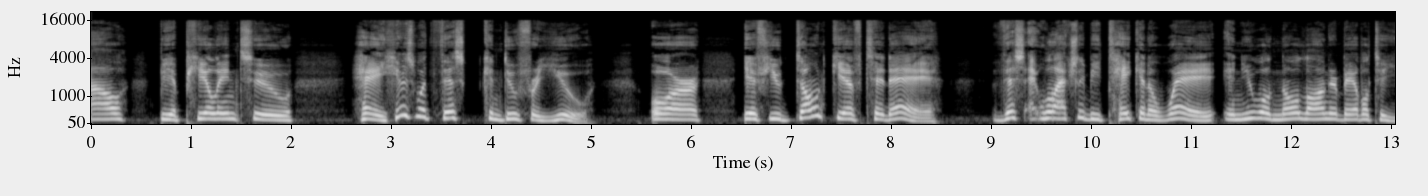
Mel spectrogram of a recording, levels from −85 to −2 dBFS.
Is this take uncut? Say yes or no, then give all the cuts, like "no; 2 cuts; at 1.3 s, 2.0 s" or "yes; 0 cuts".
yes; 0 cuts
